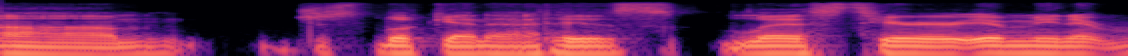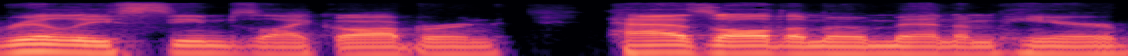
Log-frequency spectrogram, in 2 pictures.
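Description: Against a quiet background, a man speaks at a fairly low pitch in a flat monotone. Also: dry, close sound with no echo. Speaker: sports podcast host. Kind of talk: casual Q&A monologue. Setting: home recording. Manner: fast.

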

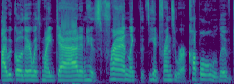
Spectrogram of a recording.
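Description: In a plain, everyday voice, a woman speaks with an American accent. Her pitch is medium and her pace moderate. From New York City, Manhattan. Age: 30s. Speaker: MBA student. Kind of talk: casual chat.

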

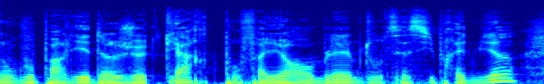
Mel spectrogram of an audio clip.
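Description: A man with a dark, mellow tone talks at a very fast pace in a very clean recording with a silent background and a dry, close sound with no echo. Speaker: podcast host. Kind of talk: casual chat.

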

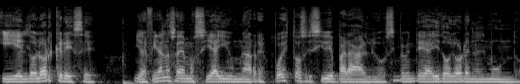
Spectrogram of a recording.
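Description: His pitch is medium, with fairly even intonation. The man gets his words out at a very fast pace. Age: 30s. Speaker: writer and screenwriter. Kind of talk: radio interview.

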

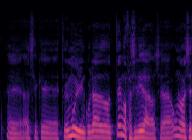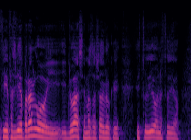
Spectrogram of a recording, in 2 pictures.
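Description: A man with a Rioplatense accent talks at a very fast pace, his fairly high voice dark and mellow with ordinary pitch variation. The recording is very clean with a silent background. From Argentina, Buenos Aires area. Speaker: railway museum director. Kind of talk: interview. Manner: halting.

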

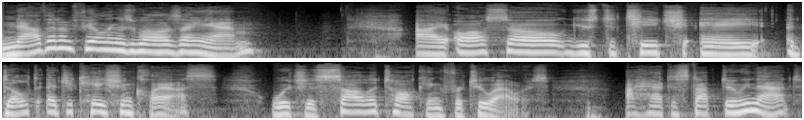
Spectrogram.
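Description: In a very clean recording with a silent background, a woman with an American accent speaks in a normal speaking voice, fairly low in pitch, at a fairly slow pace with ordinary pitch variation. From Florida, US South. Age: 60s. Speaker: patient. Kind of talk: testimony. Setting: studio.

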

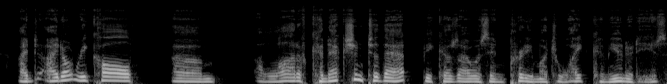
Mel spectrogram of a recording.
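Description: A man with an American accent, his fairly high voice dark, mellow and somewhat breathy, at a moderate pace with ordinary pitch variation, in a dry, close sound with no echo. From California. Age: 70s. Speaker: retired pastor. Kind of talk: casual interview conversation.

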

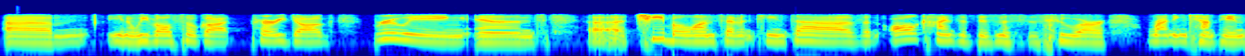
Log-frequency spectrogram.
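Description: A woman talks at a moderate pace in a medium pitch, with an ordinary speaking voice and ordinary pitch variation. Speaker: charity representative. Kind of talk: radio interview.

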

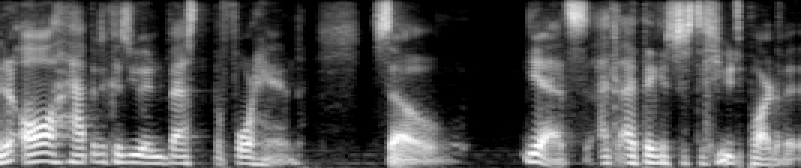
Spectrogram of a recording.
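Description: A man with a medium-pitched, somewhat breathy voice talks at a very fast pace with fairly even intonation. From New York. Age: 30s. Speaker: photographer and business coach. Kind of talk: interview.

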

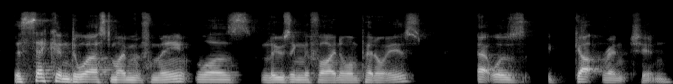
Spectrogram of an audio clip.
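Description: An English accent is heard here. Delivery is fairly slow. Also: man. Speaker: football transfer journalist. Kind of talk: casual chat.

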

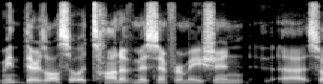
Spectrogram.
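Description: Bright and sharp in tone, a man speaks at a fairly quick pace. The sound is dry and close with no echo, on a very clean recording with a silent background. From US West Coast, Central Valley of California. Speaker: political consultant. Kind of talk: casual interview.

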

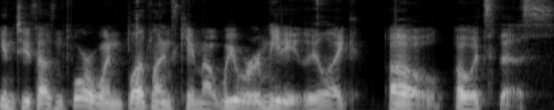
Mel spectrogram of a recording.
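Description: A man with an American accent and an ordinary speaking voice talks at a moderate pace and fairly high pitch, with fairly even intonation. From US West Coast (Sacramento, California). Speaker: podcast guest, game fan. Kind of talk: casual chat.

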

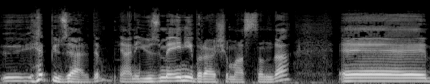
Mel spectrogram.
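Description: A man with a fairly high pitch talks in a normal speaking voice. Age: 40s. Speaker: business executive and amateur triathlete. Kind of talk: radio interview.

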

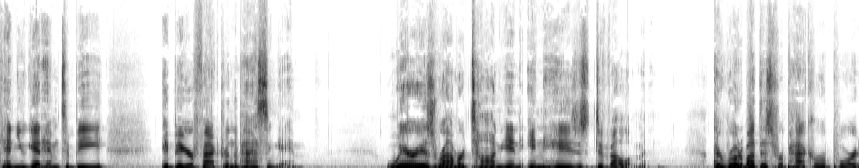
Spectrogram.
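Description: A man's fairly low voice at a fairly quick pace, broken by long, frequent pauses, on a very clean recording with a silent background. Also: ordinary pitch variation. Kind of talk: sports commentary. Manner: animated play-by-play style, narrating the play as it unfolds.

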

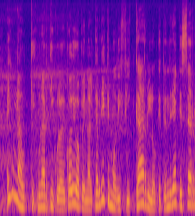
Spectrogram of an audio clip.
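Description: Her pitch climbs and drops very widely. The woman keeps up a fairly quick pace. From Argentina, Buenos Aires (Villa Crespo). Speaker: family lawyer. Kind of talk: interview. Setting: home.

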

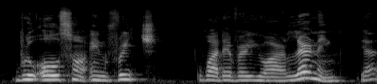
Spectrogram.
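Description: A woman's medium-pitched voice with a Spanish accent, on a very clean recording with a silent background. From Mexico. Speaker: anthropology PhD student. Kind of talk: panel discussion.

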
